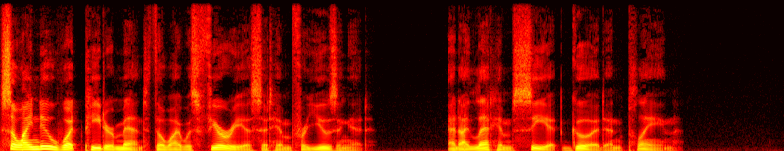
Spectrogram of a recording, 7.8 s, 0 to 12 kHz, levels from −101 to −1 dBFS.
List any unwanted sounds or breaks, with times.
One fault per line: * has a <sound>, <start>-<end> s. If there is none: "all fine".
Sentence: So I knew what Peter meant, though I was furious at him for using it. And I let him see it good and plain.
all fine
